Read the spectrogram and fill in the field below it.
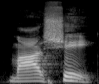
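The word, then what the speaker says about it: marché: है है ना तो उसको भी पढ़ेंगे हम मार्श मार्श मार्स मीस होता है मार्केट नेक्स्ट है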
